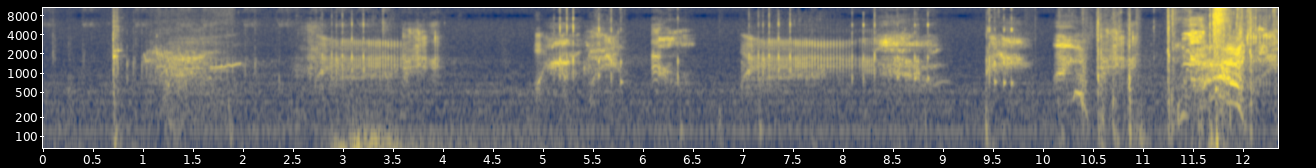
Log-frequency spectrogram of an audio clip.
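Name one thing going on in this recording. A creature clicks and growls nearby.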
